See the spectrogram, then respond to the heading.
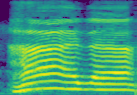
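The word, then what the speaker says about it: هَٰذَا: ফাশারিবুনা শুরবাল হিম তারপর হাযা হা ক্লিপটান যা ক্লিপটান হাযা নুজুলুহুম হাযা জালটা জিহ্বার আগা উপরে দাঁতের আগার সাথে লাগিয়ে পাতলা করে উচ্চারণ করবেন হাযা নুজুলুহুম ইয়াউমাদ্দিন ইয়াউমা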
